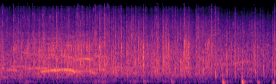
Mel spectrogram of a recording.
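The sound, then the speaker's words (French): An audience gives an ovation for a group of young school performers, with faint, sustained applause and crowd noise that continue throughout. “je voudrais une ovation pour tous ces jeunes-là, s'il vous plaît. Du bruit !”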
